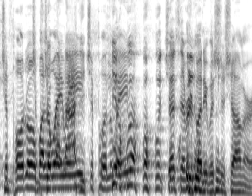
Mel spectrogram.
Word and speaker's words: Chipotle: know it's like the Chipotle you remember those chipot remember we're playing around with you do you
